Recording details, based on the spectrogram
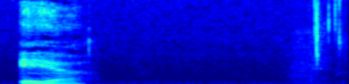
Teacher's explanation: this is a diphthong a double vowel sound the shape the mouth makes changes from the beginning of the sound to the end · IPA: /ɪə/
